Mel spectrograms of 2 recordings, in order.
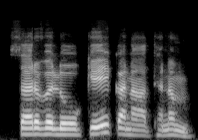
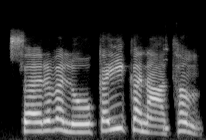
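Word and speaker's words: सर्वलोकैकनाथम्: उसको हम शांताकारम भुजग शयनम पद्मनाभम सुरेशम विश्वाधारम गगन सदृशम मेघवर्णम शुभांगम लक्ष्मीकांतम कमल नयनम योगिभिर्ध्यानगम्यं वंदे विष्णुम भवभयहरं सर्वलोकैकनाथनम सर्वलोकैकनाथम।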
